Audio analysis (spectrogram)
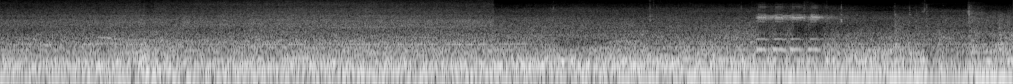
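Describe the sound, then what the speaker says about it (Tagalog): Stop-and-go road traffic near a drainage and flood-control construction site on the NLEX-SLEX connector road, a loud, continuous rumble of engines with short car horn toots, with people talking over it. "stop and go ang traffic"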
